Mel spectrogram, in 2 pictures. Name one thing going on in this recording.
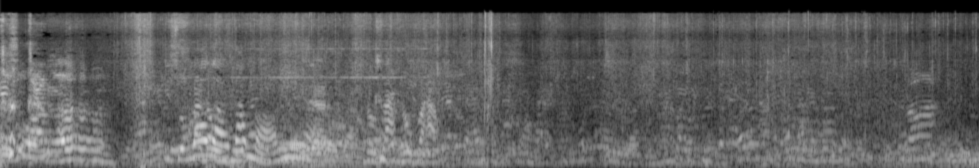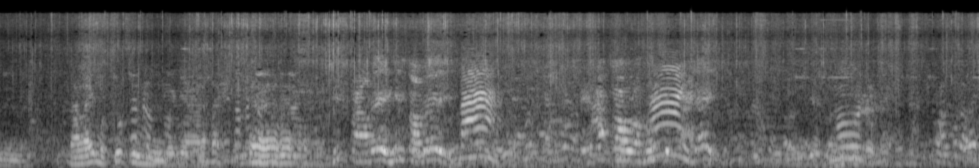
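Plastic rain ponchos rustle close by.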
